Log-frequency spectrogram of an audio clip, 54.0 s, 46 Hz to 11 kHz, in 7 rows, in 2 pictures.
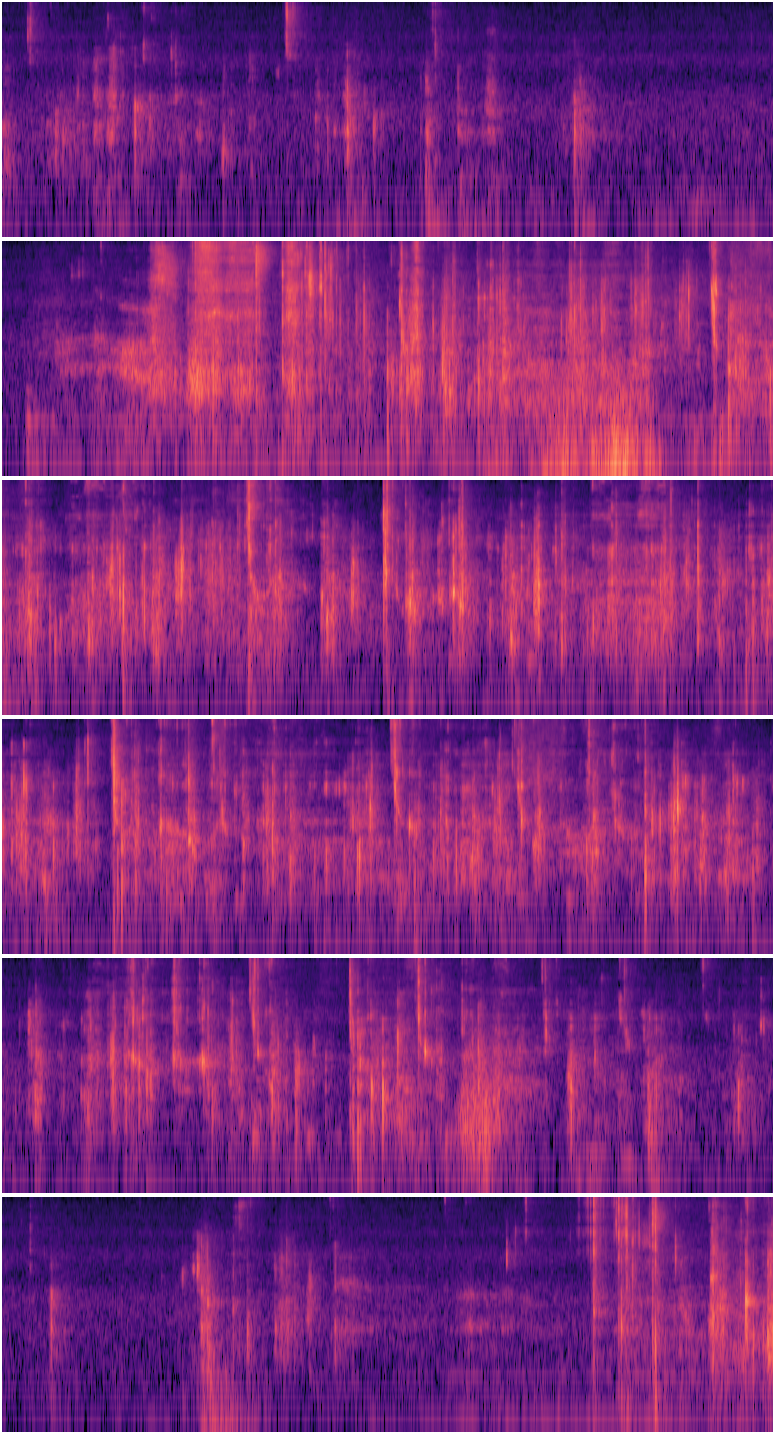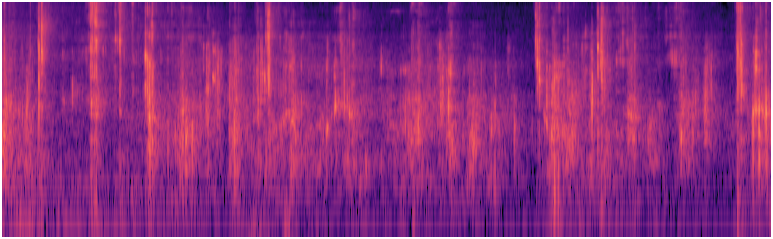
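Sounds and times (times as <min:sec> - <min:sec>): chewing shrimp: 0:00.0 - 0:05.0, 0:08.2 - 0:39.2, 0:40.3 - 0:42.0, 0:43.0 - 0:53.9
low bump: 0:12.6 - 0:14.4.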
